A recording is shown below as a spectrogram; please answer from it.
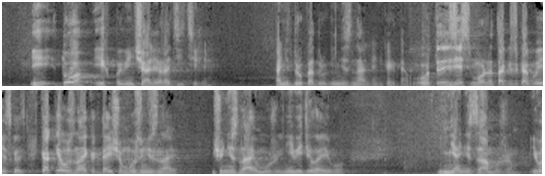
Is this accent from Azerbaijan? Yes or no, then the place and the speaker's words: yes; Baku, Azerbaijan; когда я жил в детстве на Кавказе, в Азербайджане, в Баку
